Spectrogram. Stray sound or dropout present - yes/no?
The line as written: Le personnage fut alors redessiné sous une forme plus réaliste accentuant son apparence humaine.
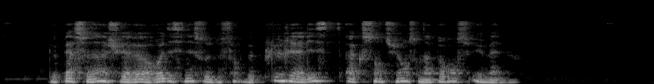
no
